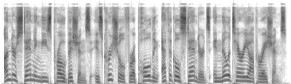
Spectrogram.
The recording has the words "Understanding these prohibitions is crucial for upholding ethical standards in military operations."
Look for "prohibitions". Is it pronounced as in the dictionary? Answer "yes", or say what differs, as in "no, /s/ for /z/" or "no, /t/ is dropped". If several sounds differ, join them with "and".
yes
